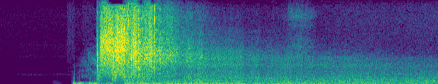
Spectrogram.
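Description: cannon blast sound effect

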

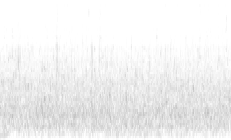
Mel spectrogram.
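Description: flowing stream water

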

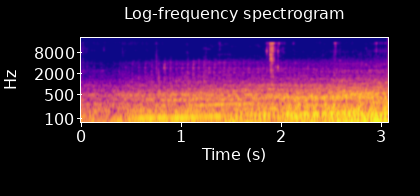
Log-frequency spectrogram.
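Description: motorcycle driving by

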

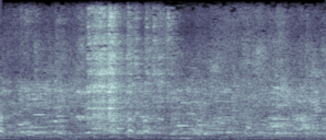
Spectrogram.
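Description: glasses clinking

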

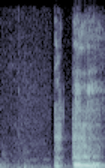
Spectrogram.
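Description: throat clearing

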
